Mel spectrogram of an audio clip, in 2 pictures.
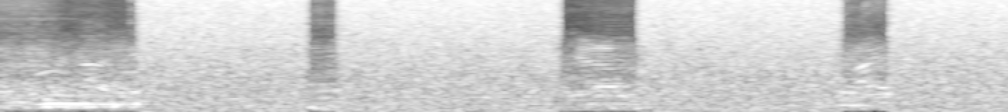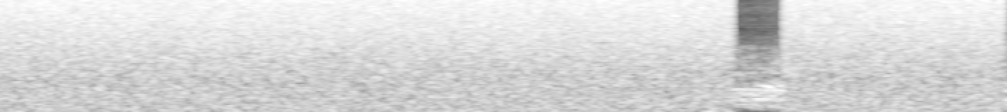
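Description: Loud, even static hiss that drowns out the street crowd's voices. It breaks off for a moment four times, and chatter shows through each gap.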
